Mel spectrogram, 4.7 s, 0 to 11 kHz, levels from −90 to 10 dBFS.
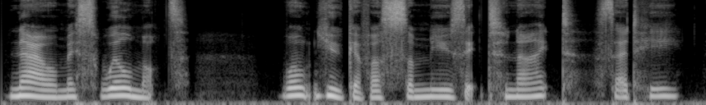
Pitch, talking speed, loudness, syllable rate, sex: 185 Hz, 165 wpm, -21 LUFS, 4.3 syllables/s, female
